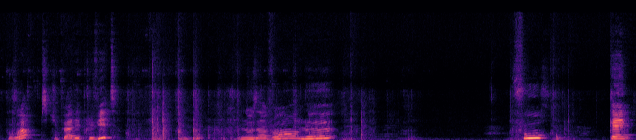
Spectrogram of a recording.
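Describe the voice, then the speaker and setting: A woman teaching young children their syllables at a very unhurried pace. Her fairly high voice swings widely as she punches out each sound and cheers the listener on. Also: big pitch swings, slight background noise. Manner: slow and deliberate, stressing each syllable loudly; encouraging, praising the listener. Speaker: kindergarten teacher. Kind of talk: phonics lesson for young children.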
